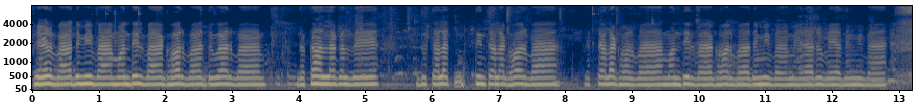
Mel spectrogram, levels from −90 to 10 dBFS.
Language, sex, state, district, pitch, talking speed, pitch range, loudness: Bhojpuri, female, Uttar Pradesh, Ghazipur, 225 Hz, 155 wpm, 215-235 Hz, -25 LUFS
